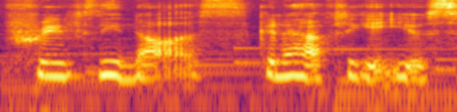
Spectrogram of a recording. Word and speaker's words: Prifddinas: are really interesting also according to the wiki it's pronounced previnas gonna have to get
